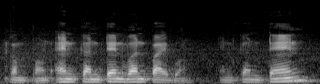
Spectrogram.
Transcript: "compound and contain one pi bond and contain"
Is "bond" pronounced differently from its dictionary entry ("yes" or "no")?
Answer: yes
